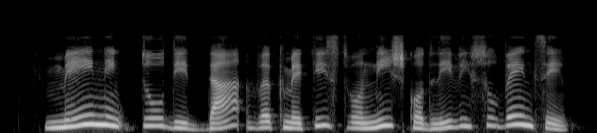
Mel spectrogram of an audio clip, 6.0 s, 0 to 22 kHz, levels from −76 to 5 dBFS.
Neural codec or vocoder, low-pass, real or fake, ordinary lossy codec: codec, 16 kHz, 1 kbps, X-Codec, HuBERT features, trained on LibriSpeech; 7.2 kHz; fake; none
